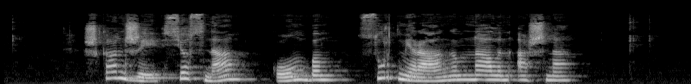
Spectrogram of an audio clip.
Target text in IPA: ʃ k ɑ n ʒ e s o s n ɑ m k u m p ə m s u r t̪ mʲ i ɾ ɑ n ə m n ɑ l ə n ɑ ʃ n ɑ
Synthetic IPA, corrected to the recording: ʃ k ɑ n ʒ e s o s n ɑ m k o m b ə m s u r t̪ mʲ e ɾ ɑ ŋ ə m n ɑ l ə n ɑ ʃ n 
